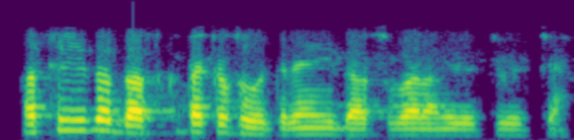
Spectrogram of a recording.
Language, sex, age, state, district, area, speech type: Punjabi, male, 30-45, Punjab, Bathinda, rural, conversation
